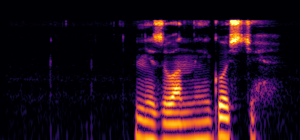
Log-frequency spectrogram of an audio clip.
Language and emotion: Russian, neutral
